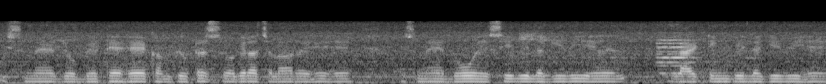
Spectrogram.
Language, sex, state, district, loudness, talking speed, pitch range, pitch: Hindi, male, Rajasthan, Bikaner, -18 LUFS, 150 wpm, 130-135 Hz, 130 Hz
